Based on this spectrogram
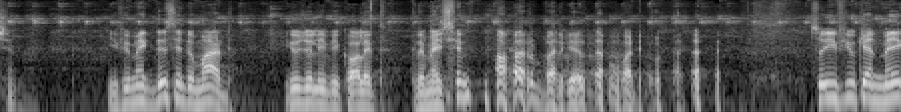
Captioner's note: both Laugh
